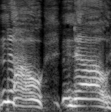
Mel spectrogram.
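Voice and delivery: loud, high shout. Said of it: "And Joey fucking yells".

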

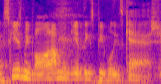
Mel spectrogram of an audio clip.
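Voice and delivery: ordinary talk

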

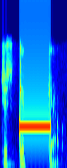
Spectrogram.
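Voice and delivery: mock scream. Retelling a bartender screaming at a man who yelled at a friend, retelling a scream. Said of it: "Just starts screaming".

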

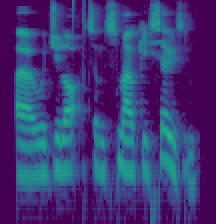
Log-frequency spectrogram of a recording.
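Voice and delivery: put-on British accent. Joking about a strain name, saying it like a British guy voice. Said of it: "said by a, a British guy".

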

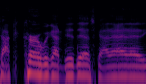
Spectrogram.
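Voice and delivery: mock wound-up eagerness. Retelling how one spoke to a professor: imitating own hyper past self.

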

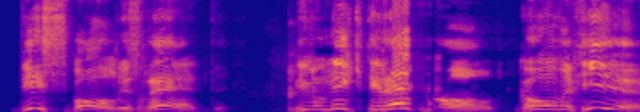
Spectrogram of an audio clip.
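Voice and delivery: loud, high, swooping vampire voice. Showing the act his brother suggested, do the patter in a Dracula voice. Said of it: "He thought I should use my Dracula voice".

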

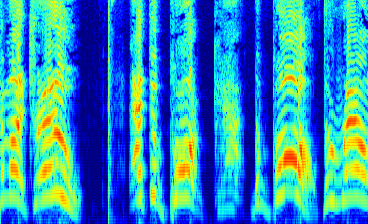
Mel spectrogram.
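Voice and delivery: shrill, very high, loud cheering yell. A parent recalls standing there at a game, retelling a loud yell. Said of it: "but I'm literally standing there going".

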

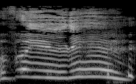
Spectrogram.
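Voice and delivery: high, slow, shocked outcry, half laughing.

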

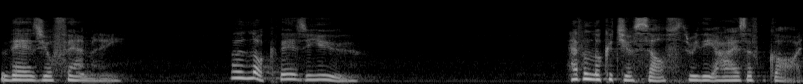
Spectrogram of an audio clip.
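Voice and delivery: put-on whisper. Retelling a guided imagination exercise with eyes closed: imitating someone whispering. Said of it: "he's whispering as he speaks".

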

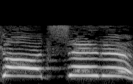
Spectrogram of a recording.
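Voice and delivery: desperate, very high-pitched, slow, loud yelling. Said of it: "she's yelling".

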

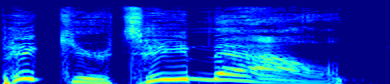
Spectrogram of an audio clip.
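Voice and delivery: big American voice. Telling how a phone app spoke up during an interval, the speaker imitates its big American voice. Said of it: "this big American voice said".

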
